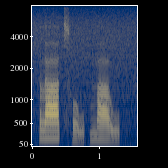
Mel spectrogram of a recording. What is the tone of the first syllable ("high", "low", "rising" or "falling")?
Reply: high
